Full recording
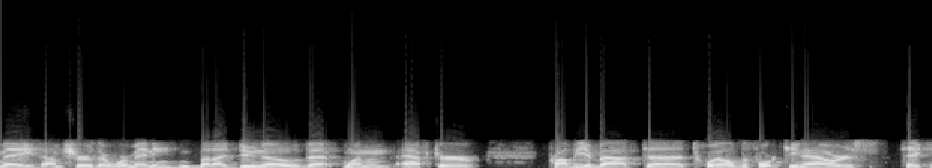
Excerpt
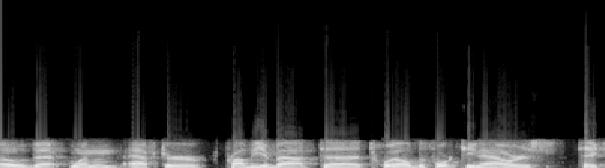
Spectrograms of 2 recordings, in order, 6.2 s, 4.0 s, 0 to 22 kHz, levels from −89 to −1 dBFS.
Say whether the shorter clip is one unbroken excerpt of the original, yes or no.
no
